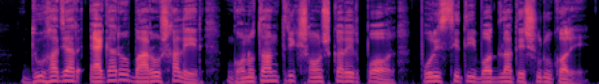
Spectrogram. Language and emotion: Bengali, neutral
